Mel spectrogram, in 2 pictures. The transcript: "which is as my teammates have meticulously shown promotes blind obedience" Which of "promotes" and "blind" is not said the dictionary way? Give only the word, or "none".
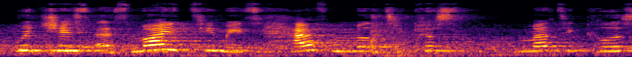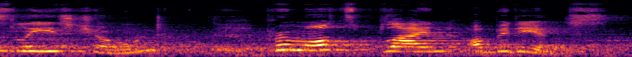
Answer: none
